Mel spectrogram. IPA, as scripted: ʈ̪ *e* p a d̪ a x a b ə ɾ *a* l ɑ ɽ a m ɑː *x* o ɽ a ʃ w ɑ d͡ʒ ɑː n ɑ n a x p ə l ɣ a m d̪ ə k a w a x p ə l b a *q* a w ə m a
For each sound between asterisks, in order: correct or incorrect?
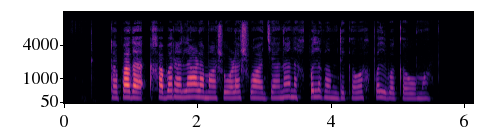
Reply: incorrect, correct, incorrect, incorrect

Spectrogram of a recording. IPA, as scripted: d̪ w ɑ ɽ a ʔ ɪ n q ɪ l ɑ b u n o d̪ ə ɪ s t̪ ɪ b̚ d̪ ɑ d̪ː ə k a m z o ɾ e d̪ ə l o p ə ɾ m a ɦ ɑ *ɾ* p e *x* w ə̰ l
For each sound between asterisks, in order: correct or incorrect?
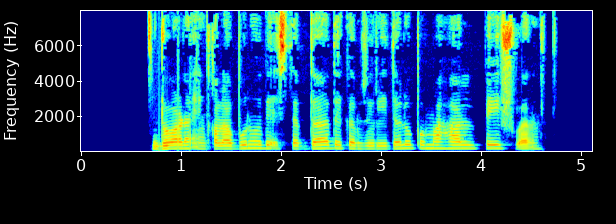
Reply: incorrect, incorrect

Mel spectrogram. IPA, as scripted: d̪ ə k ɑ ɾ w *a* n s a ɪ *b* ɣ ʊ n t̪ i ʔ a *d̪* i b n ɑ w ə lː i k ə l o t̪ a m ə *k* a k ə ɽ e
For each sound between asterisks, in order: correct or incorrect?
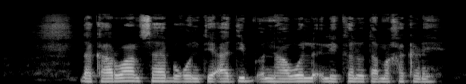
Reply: incorrect, correct, correct, incorrect

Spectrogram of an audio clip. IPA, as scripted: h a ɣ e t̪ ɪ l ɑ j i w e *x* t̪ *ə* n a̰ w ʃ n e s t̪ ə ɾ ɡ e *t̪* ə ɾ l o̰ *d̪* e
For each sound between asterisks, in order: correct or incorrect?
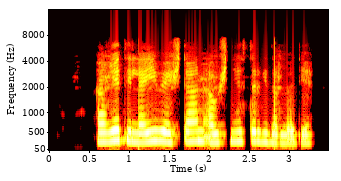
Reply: incorrect, incorrect, incorrect, correct

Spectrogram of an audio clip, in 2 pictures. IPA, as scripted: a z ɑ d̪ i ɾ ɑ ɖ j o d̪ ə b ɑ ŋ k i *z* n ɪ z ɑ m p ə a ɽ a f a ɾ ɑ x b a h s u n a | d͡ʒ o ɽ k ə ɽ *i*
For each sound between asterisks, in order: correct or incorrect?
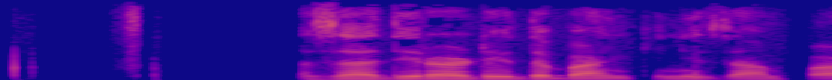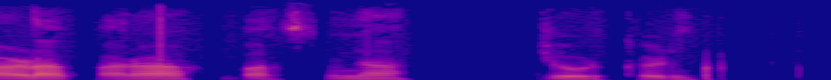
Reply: incorrect, correct

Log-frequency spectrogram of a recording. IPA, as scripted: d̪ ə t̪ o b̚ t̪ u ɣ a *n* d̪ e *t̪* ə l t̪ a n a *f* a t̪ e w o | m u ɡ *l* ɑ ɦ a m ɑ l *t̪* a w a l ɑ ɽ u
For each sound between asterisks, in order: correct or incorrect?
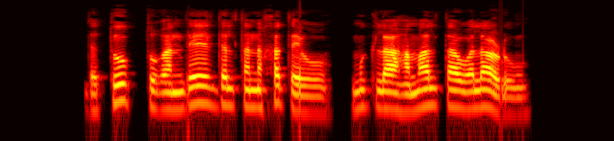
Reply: correct, incorrect, incorrect, correct, correct

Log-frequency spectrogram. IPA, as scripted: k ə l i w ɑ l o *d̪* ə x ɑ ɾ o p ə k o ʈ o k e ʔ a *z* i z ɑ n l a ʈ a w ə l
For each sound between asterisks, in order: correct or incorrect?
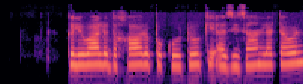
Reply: correct, correct

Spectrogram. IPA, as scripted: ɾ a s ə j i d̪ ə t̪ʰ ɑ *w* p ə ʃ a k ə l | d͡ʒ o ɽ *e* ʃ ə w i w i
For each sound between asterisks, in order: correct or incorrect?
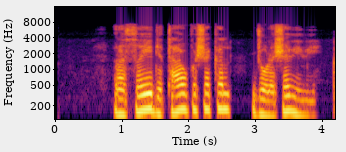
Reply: correct, incorrect

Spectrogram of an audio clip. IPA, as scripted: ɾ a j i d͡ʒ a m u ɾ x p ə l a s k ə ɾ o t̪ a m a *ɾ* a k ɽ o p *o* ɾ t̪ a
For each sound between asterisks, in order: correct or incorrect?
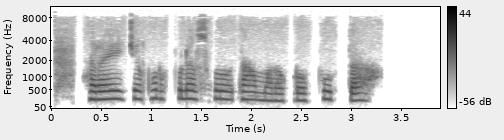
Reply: correct, incorrect

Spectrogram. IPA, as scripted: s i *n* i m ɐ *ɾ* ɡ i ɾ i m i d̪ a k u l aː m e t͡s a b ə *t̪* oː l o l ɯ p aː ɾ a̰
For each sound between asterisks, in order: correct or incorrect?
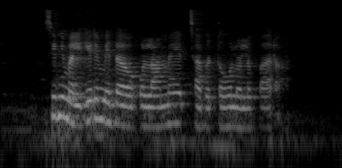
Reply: correct, incorrect, correct

